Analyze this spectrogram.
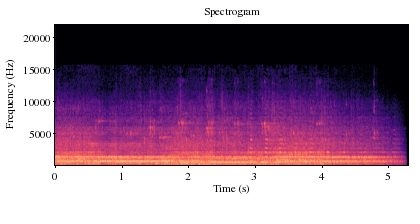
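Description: A large crowd cheers loudly in an echoing hall.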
